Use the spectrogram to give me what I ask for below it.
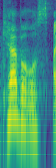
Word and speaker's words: Kerberos: Ah, okay, ich kenne als Cerberus mit, mit C an der Aussprache. Ja, Kerberos wie Chemie oder China.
